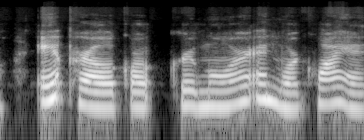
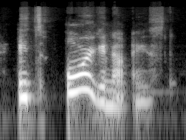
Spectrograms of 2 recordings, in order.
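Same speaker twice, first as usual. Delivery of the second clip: indignant; 6 semitones higher, 7 dB louder than usual. A narrator's reading. Pearl rebuts the children.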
